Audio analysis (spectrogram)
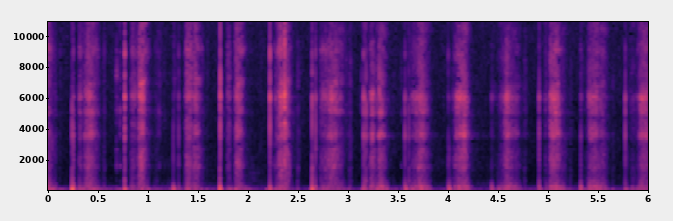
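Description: A solid wooden kitchen spoon with visible grain is held in the hand while its bowl is scratched quickly with short fingernails and fingertips. Rapid, rhythmic scratching strokes each give a dry, rasping burst with a bright hiss on top and a low thump underneath. Occasional sharp clicks stand out where a nail catches the wood.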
